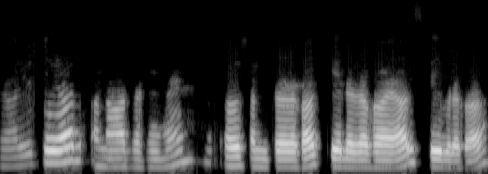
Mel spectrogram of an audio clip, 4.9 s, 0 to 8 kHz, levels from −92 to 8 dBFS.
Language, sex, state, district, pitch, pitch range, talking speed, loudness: Hindi, male, Uttar Pradesh, Jyotiba Phule Nagar, 150 Hz, 140-210 Hz, 210 wpm, -15 LUFS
